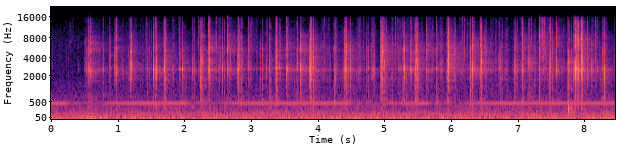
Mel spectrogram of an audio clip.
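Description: Long pointed acrylic nails scrape the grooved surface of a solid blue soap bar held in both hands, shaving off bits that fall away. It makes a rapid run of dry, bright scratching clicks over a faint steady hum, with no lingering ring.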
